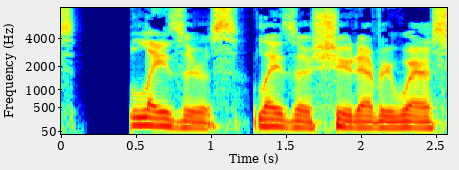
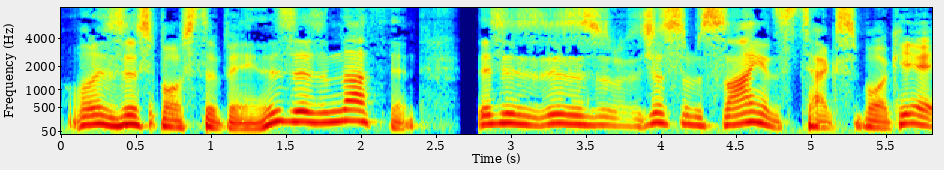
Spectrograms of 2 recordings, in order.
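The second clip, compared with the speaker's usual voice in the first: gangster boss; 3 semitones higher than usual. Acted. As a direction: scoff at the worthless prize like a crime boss. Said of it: "and goes".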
